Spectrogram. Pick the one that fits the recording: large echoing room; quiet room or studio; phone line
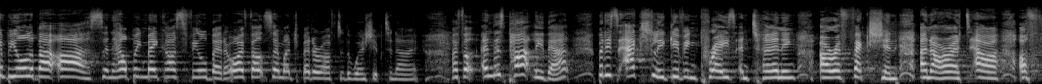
large echoing room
